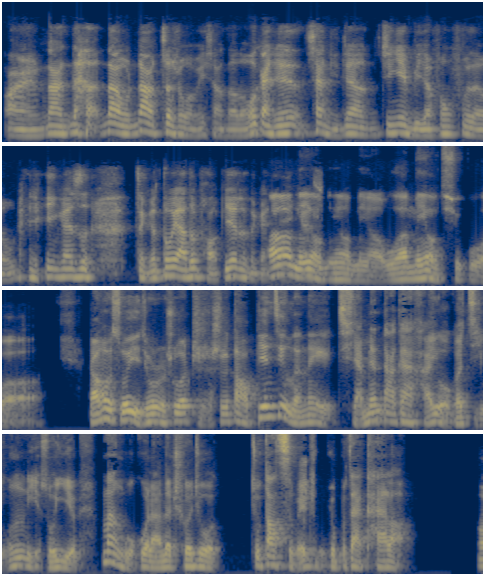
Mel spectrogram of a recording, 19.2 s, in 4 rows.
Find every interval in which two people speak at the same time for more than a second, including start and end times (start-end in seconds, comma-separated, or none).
none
